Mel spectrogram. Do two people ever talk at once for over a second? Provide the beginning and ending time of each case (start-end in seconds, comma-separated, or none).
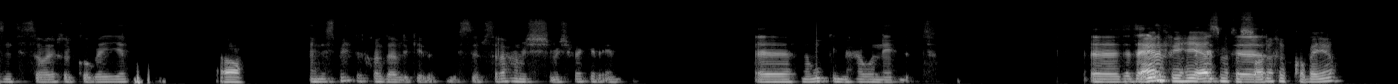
11.3-12.7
